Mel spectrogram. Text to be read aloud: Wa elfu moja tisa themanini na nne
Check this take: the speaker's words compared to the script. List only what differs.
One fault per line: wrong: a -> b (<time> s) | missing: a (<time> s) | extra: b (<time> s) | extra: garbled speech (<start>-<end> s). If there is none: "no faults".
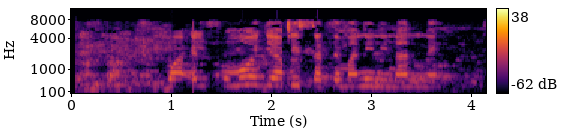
no faults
